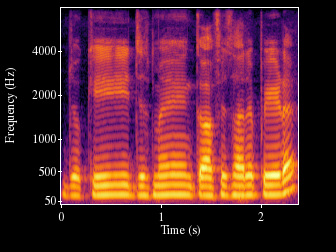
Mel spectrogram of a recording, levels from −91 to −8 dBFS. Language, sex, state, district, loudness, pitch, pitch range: Hindi, male, Delhi, New Delhi, -16 LUFS, 145 Hz, 140-150 Hz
